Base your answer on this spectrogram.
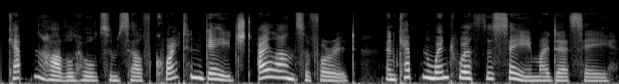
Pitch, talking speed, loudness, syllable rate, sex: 230 Hz, 175 wpm, -18 LUFS, 4.9 syllables/s, female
